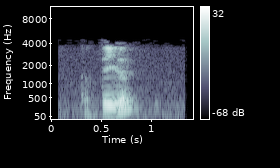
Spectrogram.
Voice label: "dill", alsace

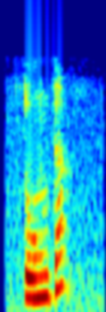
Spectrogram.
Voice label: "dunke", alsace

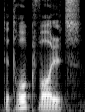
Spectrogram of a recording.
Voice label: "druckwalze", alsace

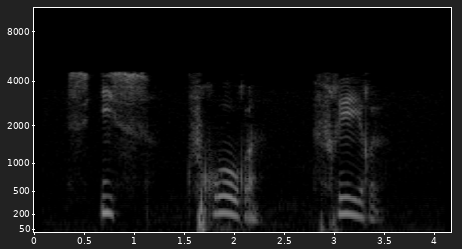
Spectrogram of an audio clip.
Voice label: "is", alsace; meteo

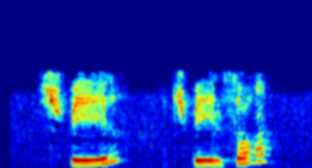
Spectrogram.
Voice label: "spiel", alsace

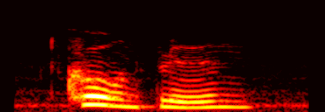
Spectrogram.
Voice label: "kornbluem", alsace

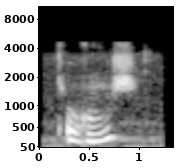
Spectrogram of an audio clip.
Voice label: "oransch", alsace

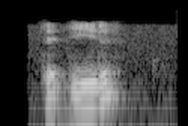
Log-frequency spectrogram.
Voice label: "dill", alsace

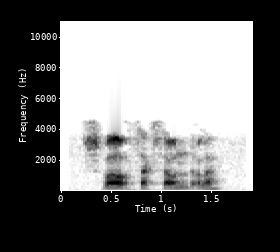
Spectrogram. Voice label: "xanderla", alsace

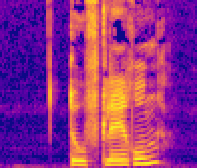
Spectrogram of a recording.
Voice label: "ufklarung", alsace

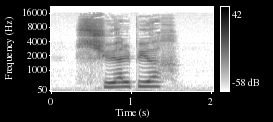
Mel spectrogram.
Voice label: "schuelbuech", alsace

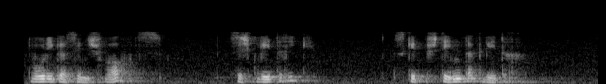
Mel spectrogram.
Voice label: "wolike sinn schwarz", alsace; meteo

